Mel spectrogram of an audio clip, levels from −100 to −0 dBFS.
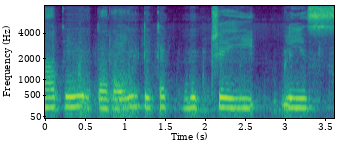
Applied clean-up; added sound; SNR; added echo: neural separator model SepFormer DNS4.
